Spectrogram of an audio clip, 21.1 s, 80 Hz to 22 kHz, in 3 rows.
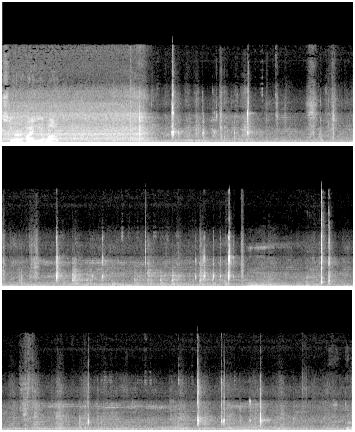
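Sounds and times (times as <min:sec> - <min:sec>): milling machine running: 0:00.0 - 0:03.0
faint hum: 0:11.8 - 0:17.4.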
